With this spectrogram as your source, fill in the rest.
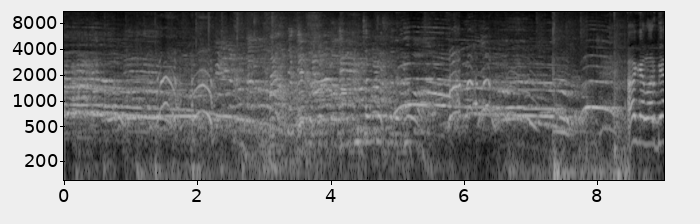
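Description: A crowd of campaign supporters at an Indonesian regional election debate chants and shouts a campaign cheer, a dense and steady mass of voices with whoops and rising calls. It is loud throughout.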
